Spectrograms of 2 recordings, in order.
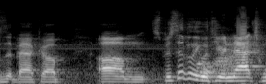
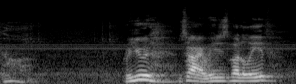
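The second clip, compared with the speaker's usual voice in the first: winded, panting, out-of-breath voice; 2 semitones higher than usual. Game master voicing a character who has run up to the players, out of breath. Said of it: "running up to you just like out of breath".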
